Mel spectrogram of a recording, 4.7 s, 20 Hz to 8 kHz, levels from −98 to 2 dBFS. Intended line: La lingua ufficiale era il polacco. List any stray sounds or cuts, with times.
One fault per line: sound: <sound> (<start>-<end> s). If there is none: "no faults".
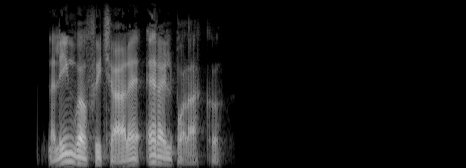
no faults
